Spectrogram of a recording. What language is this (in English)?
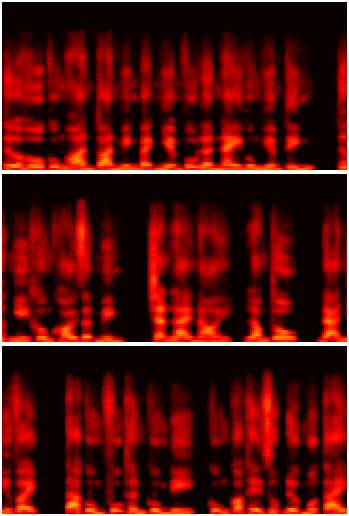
Vietnamese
